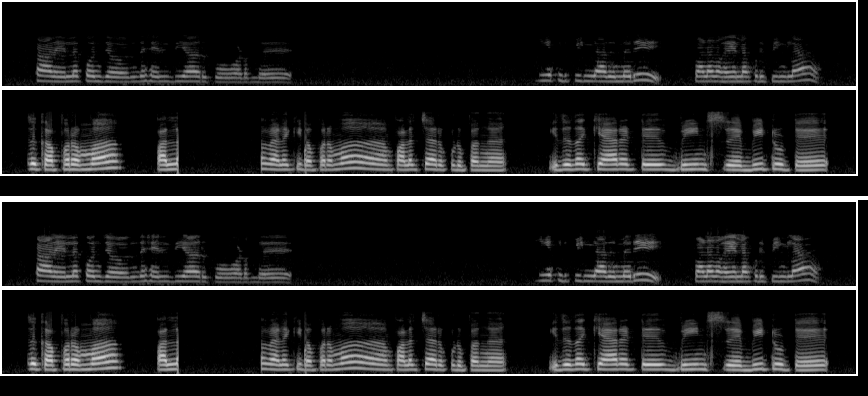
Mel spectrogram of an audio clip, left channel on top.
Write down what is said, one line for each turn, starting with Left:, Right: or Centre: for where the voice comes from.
Right: காலயிலே கொஞ்சம் வந்து ஹெல்தியா இருக்கும் உடம்பு நீங்க குடுப்பீங்களா அது மாரி பழ வகையெல்லாம் குடுப்பீங்களா
Centre: அதுக்கப்புறமா பல்ல வெளக்கிட்டு அப்புறமா பழச்சாறு குடுப்பங்க இதுதான் கேரட்டு பீன்ஸு பீட்ரூட்டு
